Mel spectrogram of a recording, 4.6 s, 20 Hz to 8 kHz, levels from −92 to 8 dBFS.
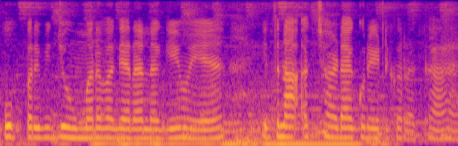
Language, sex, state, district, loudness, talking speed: Hindi, female, Haryana, Charkhi Dadri, -16 LUFS, 170 wpm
